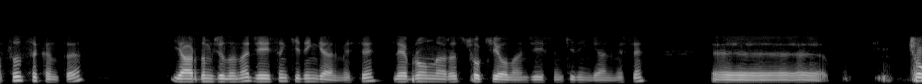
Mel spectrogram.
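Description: Nothing stood out on listening to this speech recording, which comes across as an ordinary telephone line.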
